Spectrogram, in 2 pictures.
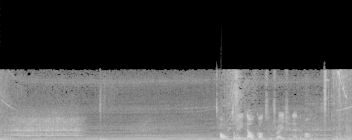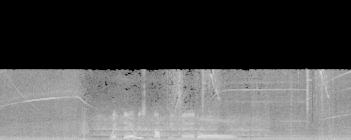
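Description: A toy racing car's engine whines steadily.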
